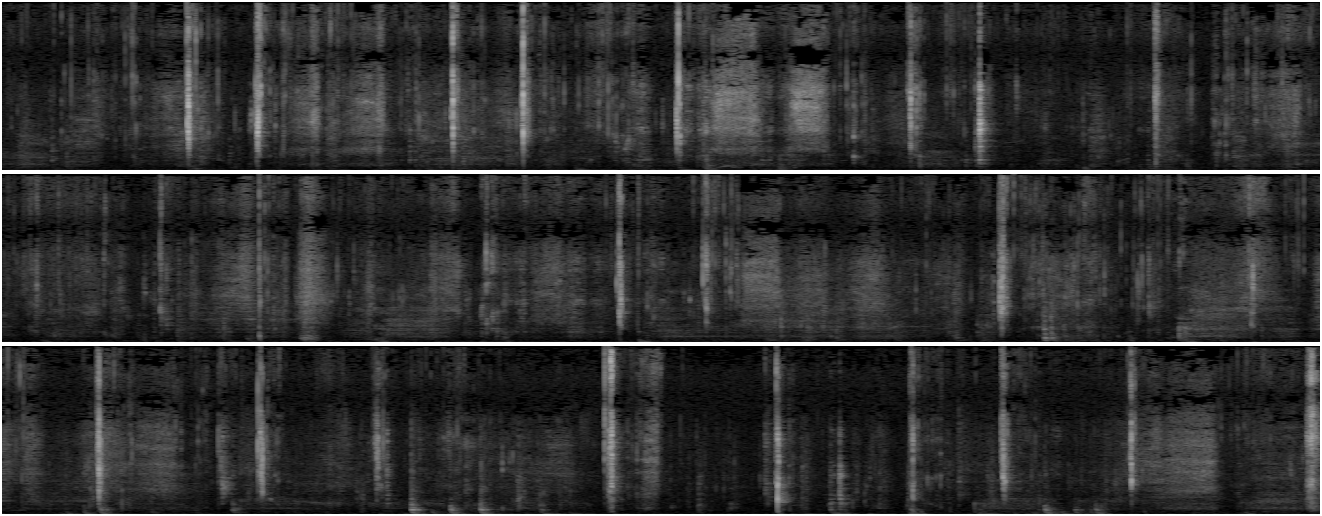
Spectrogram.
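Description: Mukbang eating sounds close to the microphone: chewing and lip-smacking with frequent sharp, irregular crunches and clicks, including crisp papad (lentil wafer) being bitten.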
